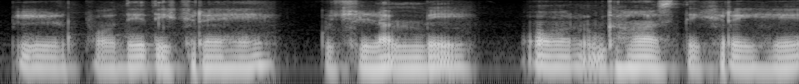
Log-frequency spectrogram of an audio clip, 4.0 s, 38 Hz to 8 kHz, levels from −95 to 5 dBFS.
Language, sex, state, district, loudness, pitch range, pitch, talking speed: Hindi, male, Bihar, Sitamarhi, -20 LUFS, 105-115 Hz, 110 Hz, 180 wpm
